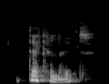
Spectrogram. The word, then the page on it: decollate: British English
